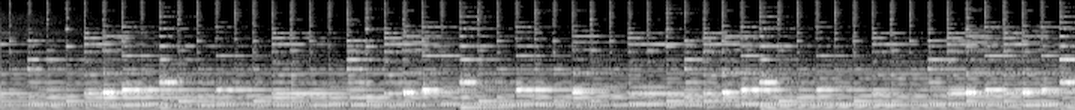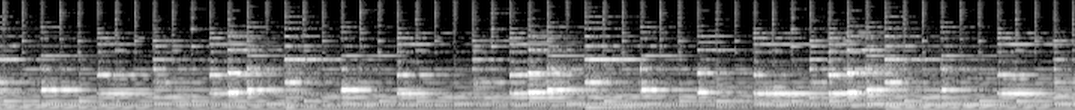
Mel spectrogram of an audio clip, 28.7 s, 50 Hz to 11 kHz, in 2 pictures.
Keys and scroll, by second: 15.0 i.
